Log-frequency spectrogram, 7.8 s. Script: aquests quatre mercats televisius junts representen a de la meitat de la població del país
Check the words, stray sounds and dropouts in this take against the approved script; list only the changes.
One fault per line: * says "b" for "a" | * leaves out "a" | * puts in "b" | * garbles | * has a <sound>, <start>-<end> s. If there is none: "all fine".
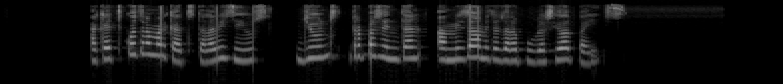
* puts in "més"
